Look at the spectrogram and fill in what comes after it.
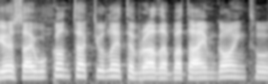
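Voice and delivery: very loud fake put-on Russian accent. Imitating a former contact who stopped answering; put-on accent that sounds Russian. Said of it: "This sounds more Russian".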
